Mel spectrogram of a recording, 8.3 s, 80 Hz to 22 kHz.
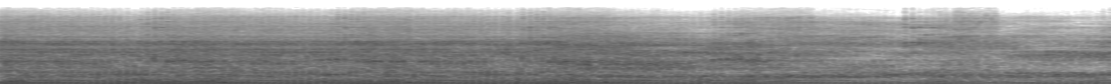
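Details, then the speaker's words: Rebuilt Honda GV150 engine (transmission still disassembled) chugs with a lumpy, uneven beat and wavering speed, sagging toward the end; owner suspects ignition, coil, unreplaced spark plug, or the fuel filter. Cause unconfirmed. "après il ya peut-être de filtres à essence peut-être un peu poussé"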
